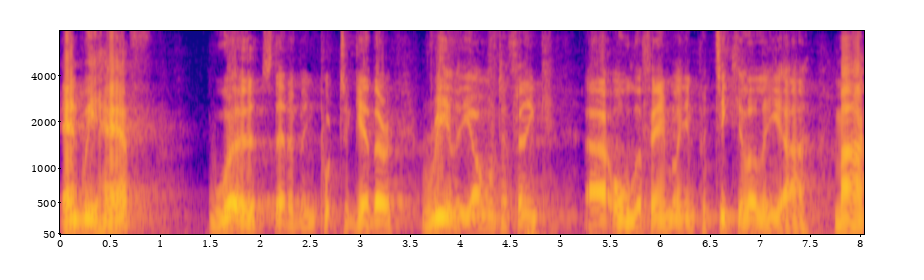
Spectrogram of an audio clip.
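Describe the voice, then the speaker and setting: A man with an Australian accent, fairly low-pitched, at a moderate pace with fairly even intonation. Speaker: funeral celebrant. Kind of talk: eulogy. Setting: funeral service. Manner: formal.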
